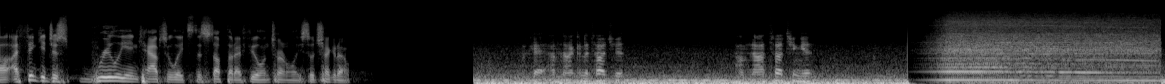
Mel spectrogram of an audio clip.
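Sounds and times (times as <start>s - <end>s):
speech: 0.0s - 3.6s, 5.3s - 6.5s, 7.4s - 8.3s
broad road noise from a car driving: 4.8s - 11.6s
car engine drone while driving: 4.8s - 11.6s.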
